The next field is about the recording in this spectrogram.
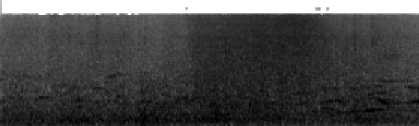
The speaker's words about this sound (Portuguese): Naquele momento, o barco já estava no meio do lago. E as ondas batiam com força no barco, porque o vento soprava contra ele.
